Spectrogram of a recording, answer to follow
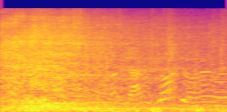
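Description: Small motorbike engine idling close by with a steady low pulse, a louder rushing noise swelling over it in the first second, and brief voices near the end.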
